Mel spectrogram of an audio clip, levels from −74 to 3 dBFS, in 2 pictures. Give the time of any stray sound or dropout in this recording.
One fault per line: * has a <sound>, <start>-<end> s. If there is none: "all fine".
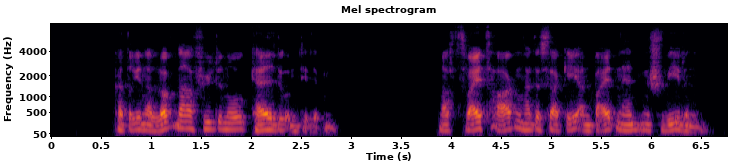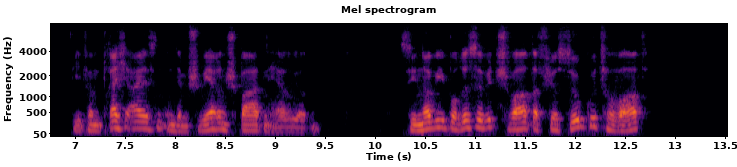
all fine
